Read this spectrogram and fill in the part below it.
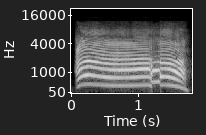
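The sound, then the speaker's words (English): A man lets out one loud, sustained primal scream, a roar lasting under two seconds, his voice cracking briefly near the end before trailing off, unaccompanied. “It was a primal scream and a concerning noise to my neighbors upstairs.”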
